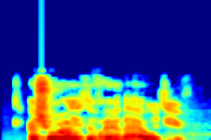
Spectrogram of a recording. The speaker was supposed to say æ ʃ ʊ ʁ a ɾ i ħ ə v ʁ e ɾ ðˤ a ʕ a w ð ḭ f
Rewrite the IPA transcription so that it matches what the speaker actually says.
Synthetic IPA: æ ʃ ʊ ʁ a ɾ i θ ə v ʁ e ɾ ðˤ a ʕ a w ð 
